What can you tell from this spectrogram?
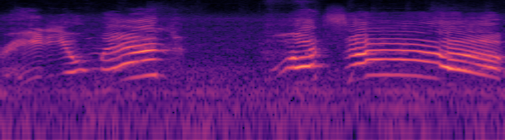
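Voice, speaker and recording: This put-on character voice sits at an extremely high pitch and swings very widely up and down. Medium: video game. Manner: drawling, laid-back.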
